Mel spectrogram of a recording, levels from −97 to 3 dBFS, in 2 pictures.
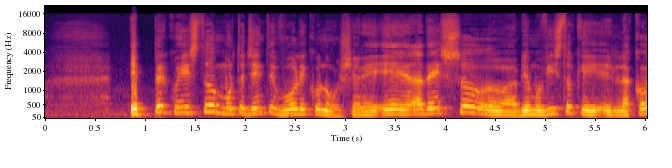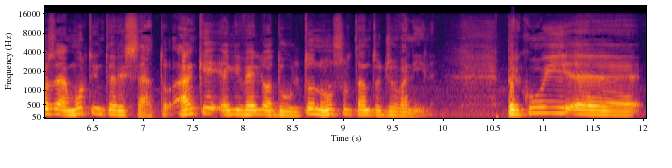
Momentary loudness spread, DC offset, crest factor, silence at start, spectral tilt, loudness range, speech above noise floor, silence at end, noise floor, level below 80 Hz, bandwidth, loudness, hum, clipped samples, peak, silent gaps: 5 LU; under 0.1%; 14 dB; 0.2 s; -7 dB/octave; 3 LU; 25 dB; 0.05 s; -39 dBFS; -48 dBFS; 16 kHz; -15 LUFS; none; 0.1%; 0 dBFS; none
